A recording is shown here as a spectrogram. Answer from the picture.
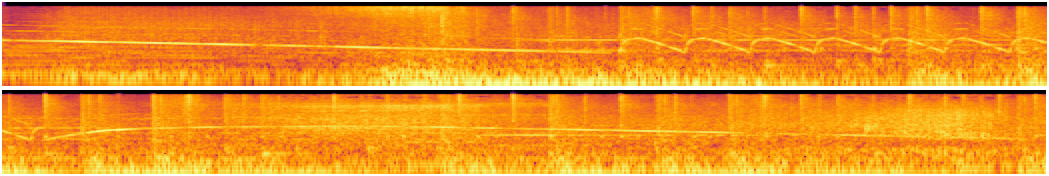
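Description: Police car siren: a slow falling wail, then a quick up-and-down yelp of about two sweeps a second for a couple of seconds, then a slow rise and fall again, over a low rumble.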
